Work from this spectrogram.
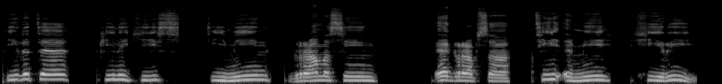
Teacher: Omicron iota vowel pair is pronounced as iota. Upsilon is pronounced as iota. Everything is like iticized or ioticized. So in Koine or in Kune, it sounds something like idete pelicius umin grammasin egrapsate eme chiri.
